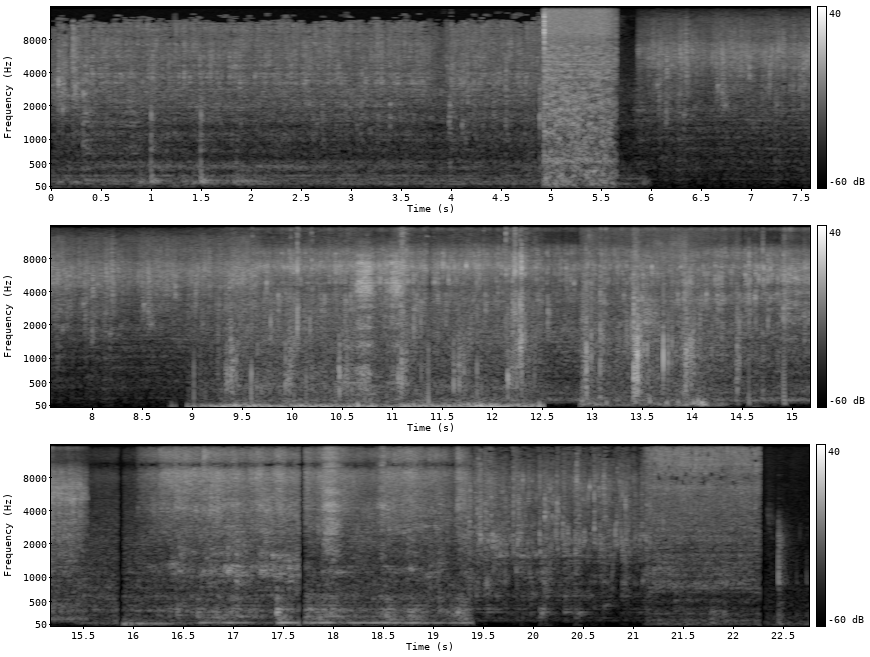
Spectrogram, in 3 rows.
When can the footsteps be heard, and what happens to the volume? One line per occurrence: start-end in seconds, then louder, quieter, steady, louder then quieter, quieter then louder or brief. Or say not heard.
8.8-14.8 louder.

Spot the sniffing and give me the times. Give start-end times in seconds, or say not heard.
4.9-5.7, 10.6-11.2, 17.9-18.6.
